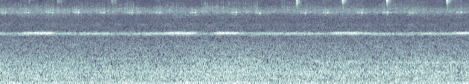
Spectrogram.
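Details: At night in the south of Crimea, crickets keep up a constant high-pitched trill, with a second faint shimmering tone above it and a light breeze hissing underneath.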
